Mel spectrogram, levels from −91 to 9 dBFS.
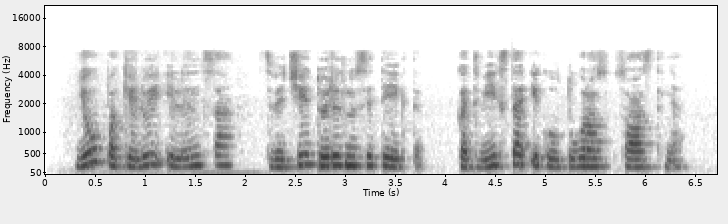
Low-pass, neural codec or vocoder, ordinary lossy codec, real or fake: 7.2 kHz; none; AAC, 32 kbps; real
